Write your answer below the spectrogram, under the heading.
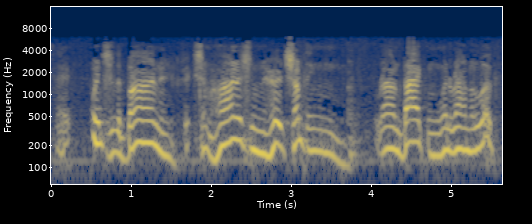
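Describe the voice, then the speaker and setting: Husky, halting elderly rancher. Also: male voice, sits high, lively intonation, heavily acted. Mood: shaken, halting. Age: older. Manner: halting, stammering. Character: elderly Texas rancher, beaten, shaken crime victim. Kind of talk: old-time radio drama acting. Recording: muffled, phone-like old radio recording.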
